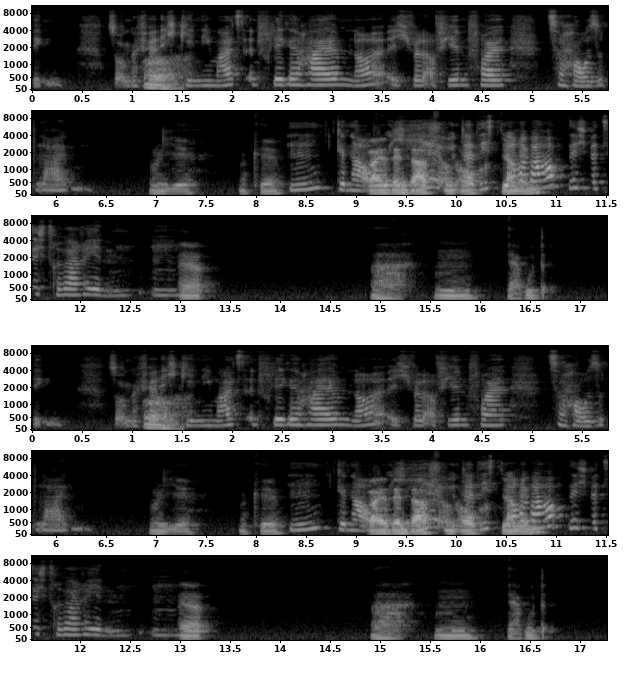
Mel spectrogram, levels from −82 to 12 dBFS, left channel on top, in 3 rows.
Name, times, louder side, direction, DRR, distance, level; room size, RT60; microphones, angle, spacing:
voice 1, 0.0-6.4 8.3-13.0, left 2 dB, 65° left, 2.4 m, -33 dB
voice 2, 1.1-1.6 6.9-7.4 7.8-8.3 9.1-10.8 13.0-13.3 14.9-16.6, equal, 15° left, 1.5 m, -29 dB
15.0 x 5.6 x 5.9 m
head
